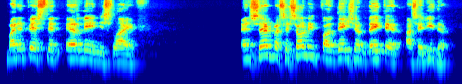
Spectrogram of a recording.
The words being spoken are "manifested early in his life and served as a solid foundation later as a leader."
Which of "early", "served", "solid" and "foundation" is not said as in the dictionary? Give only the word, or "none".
served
